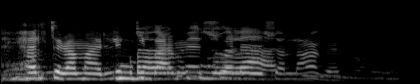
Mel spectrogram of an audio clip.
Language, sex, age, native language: Icelandic, female, 11, Icelandic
